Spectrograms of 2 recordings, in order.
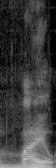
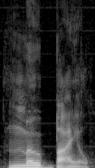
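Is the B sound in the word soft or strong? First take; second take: soft; strong. First: The B sound is soft and weak. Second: The B sound is strong and clear. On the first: The speaker calls it wrong. "No, estás diciendo mobile" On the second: The speaker calls it right. "La B, más fuerte"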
